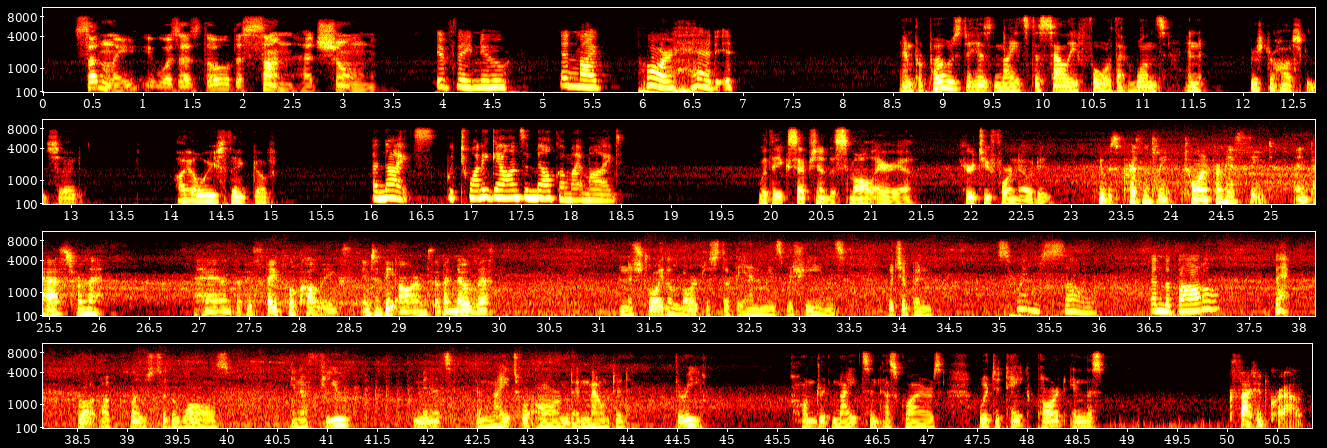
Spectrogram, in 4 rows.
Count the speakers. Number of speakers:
7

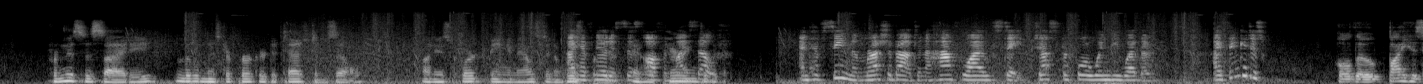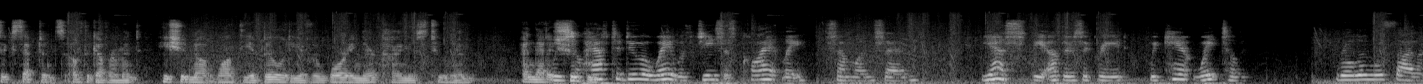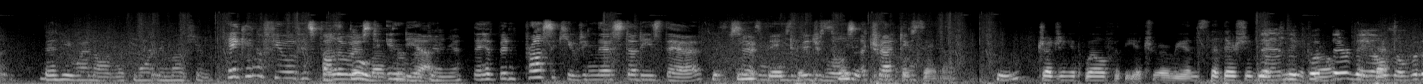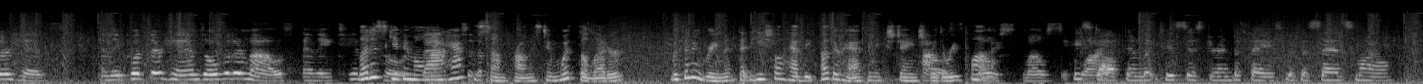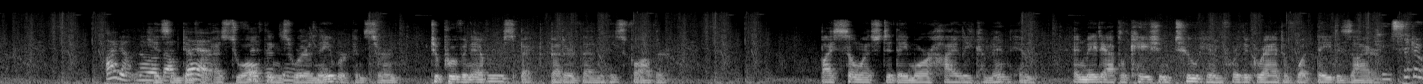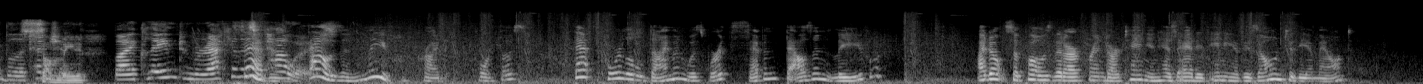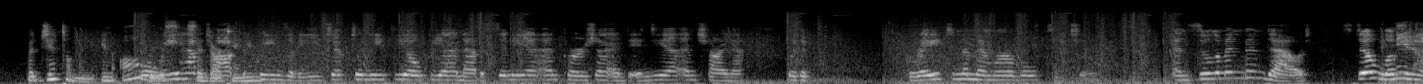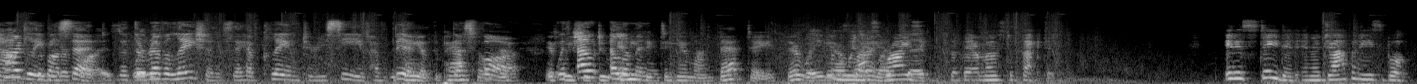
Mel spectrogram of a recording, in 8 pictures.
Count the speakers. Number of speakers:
9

